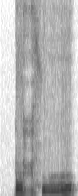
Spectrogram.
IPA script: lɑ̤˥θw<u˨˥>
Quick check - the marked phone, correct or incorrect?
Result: incorrect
